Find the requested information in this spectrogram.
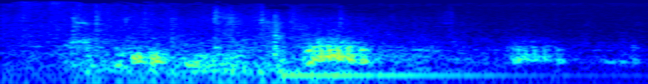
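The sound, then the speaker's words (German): City pigeons coo in a few soft, low, throaty phrases over a faint background hum, without any voices. “Das hat die Tauben aber nicht sehr beeindruckt. Sie sind schmutzige Großstadttauben geblieben.”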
